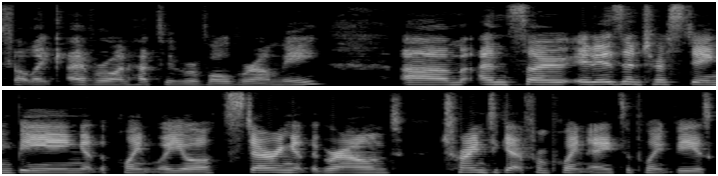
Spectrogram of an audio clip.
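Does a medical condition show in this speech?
No.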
